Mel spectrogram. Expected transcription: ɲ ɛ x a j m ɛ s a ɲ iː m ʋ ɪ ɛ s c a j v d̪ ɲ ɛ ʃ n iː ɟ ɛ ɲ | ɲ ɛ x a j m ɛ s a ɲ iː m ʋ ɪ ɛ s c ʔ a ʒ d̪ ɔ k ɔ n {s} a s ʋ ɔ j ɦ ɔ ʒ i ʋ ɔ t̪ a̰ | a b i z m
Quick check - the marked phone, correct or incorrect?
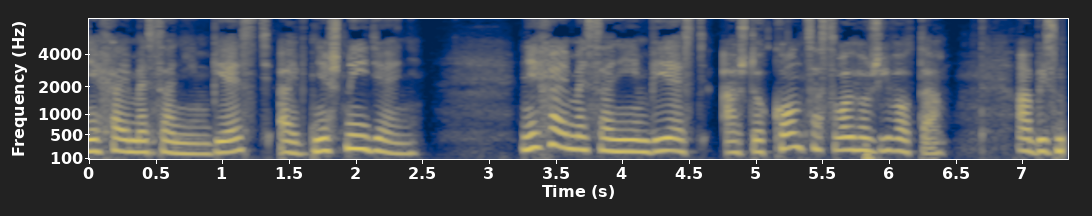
incorrect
